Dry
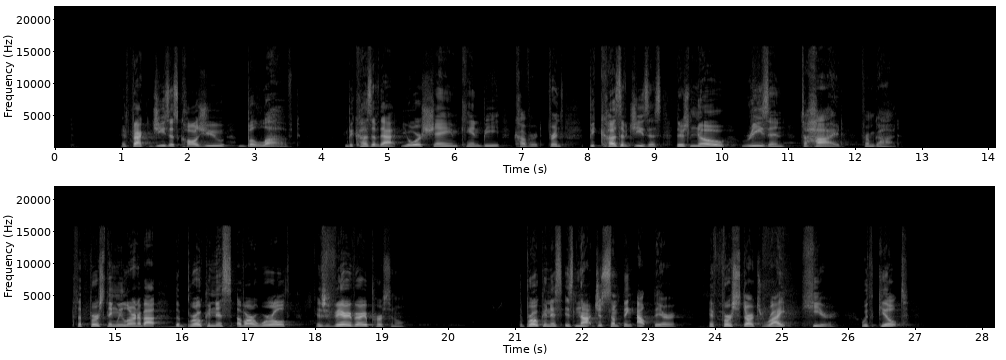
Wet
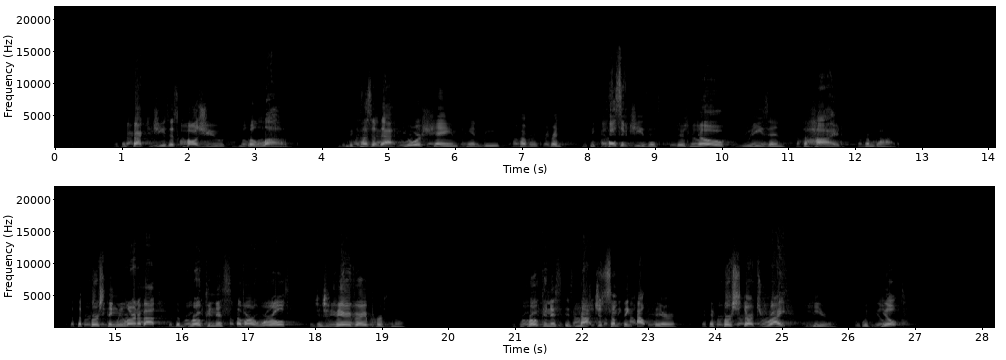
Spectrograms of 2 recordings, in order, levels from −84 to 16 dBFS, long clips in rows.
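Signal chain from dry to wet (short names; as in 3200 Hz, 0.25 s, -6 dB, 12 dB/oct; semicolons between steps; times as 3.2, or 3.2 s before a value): in parallel at -7 dB: hard clip -15 dBFS, distortion -15 dB; on the sum: fixed phaser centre 670 Hz, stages 4; comb 3.5 ms, depth 56%; low-pass opened by the level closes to 420 Hz, open at -20.5 dBFS; compressor 3:1, threshold -29 dBFS, peak gain reduction 12 dB; spectral delete 8.29–9.14, 870–1900 Hz; on a send: reverse echo 0.113 s -18.5 dB; on the sum: gain -4.5 dB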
